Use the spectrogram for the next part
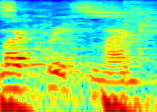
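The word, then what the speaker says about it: Marquez: Marcus Valdes-Scantling? Was that correct? – Marcus Valdes. – Marquise.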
